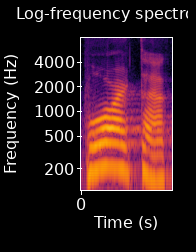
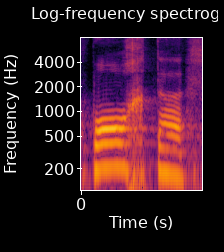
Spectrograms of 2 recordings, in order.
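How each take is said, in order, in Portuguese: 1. Sotaque de Taubaté, do interior, bem carregado, com r forte. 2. Sotaque carioca, com r de carioca. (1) "ela era de Taubaté, então ela falava bem carregado" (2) "com S de carioca, R de carioca"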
